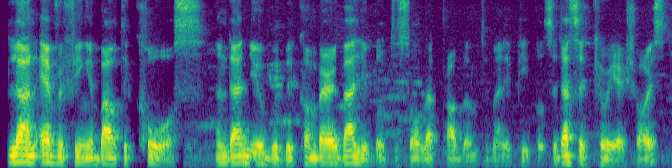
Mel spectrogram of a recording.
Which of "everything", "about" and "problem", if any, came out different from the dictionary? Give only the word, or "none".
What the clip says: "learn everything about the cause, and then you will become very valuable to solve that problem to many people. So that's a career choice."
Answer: none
